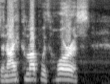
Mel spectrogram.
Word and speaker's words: Horus: So I pulled some wonderful archangel cards, and I come up with Horus. Actually, it's Horus. I think the H is silent.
